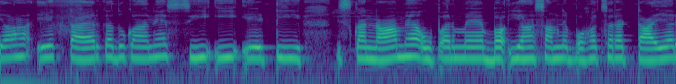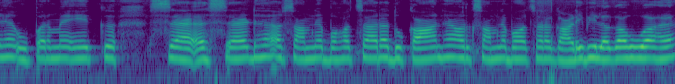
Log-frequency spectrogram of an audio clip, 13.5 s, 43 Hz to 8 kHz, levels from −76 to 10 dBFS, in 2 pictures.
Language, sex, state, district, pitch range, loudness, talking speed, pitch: Maithili, male, Bihar, Supaul, 205-220 Hz, -22 LUFS, 180 wpm, 215 Hz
